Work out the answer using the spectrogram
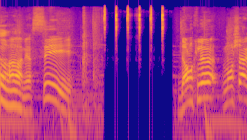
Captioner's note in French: tic-tac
